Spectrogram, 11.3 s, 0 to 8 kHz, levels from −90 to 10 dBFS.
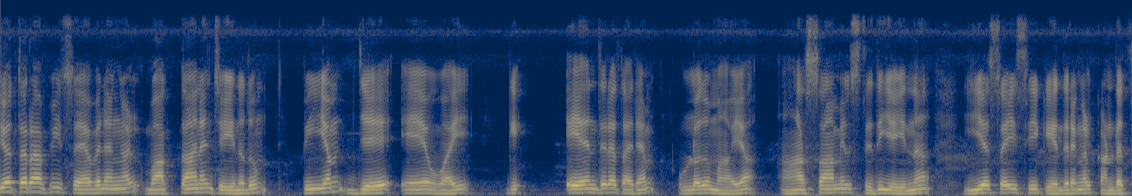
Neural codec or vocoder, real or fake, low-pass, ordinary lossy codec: none; real; 7.2 kHz; none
